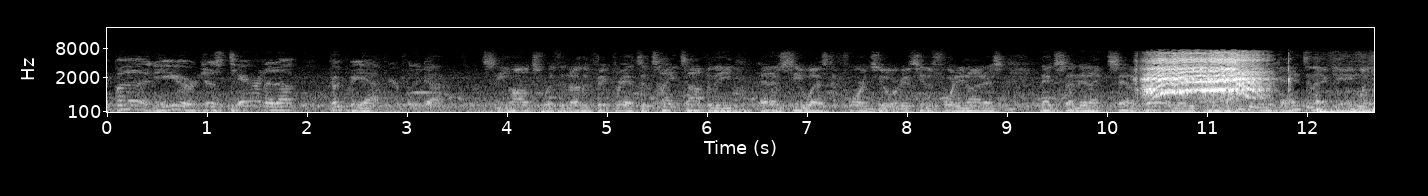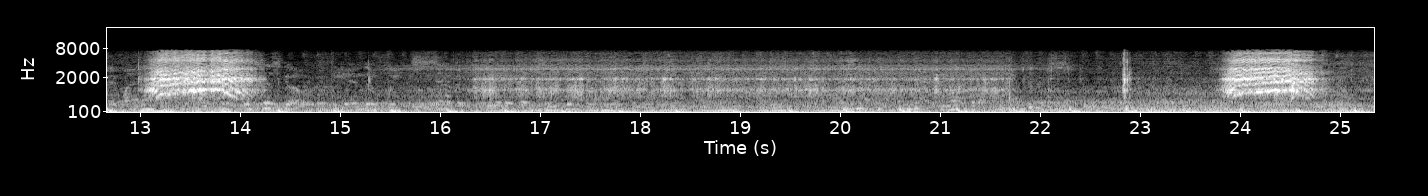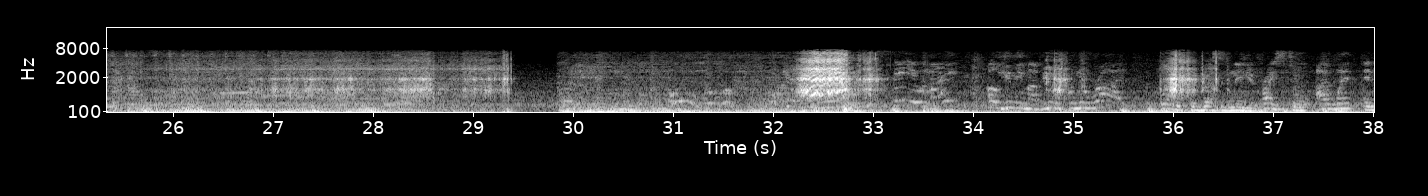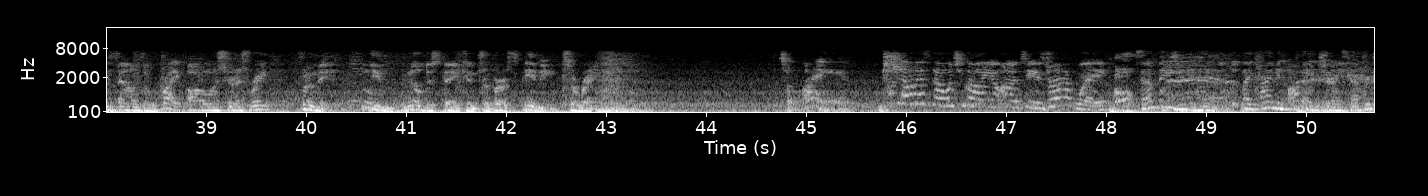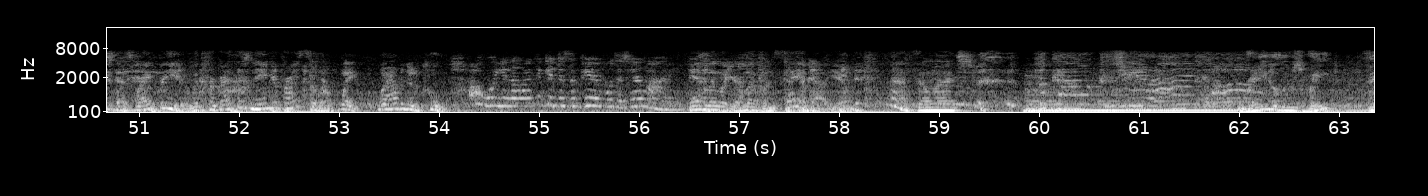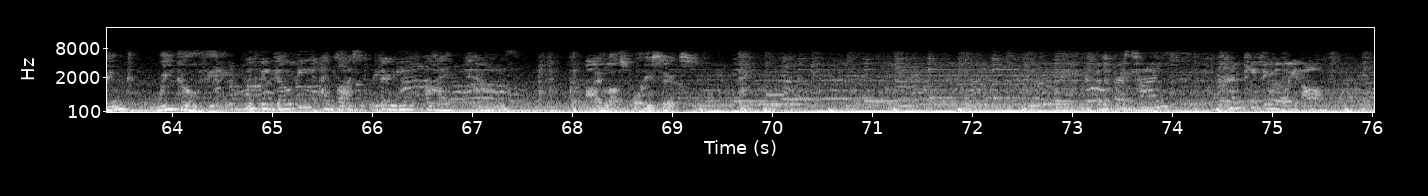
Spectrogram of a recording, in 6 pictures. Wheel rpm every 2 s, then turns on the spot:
0, 0, 0, 0, 0, 50, 50, 10, 20, 20, 20, 10, 40, 10, 10, 0, 30, 0, 0, 0, 0, 0, 0, 0, 0, 0, 0, 0, 0, 0, 0, 0, 0, 0, 0, 0, 0, 0.
16-22 26-30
